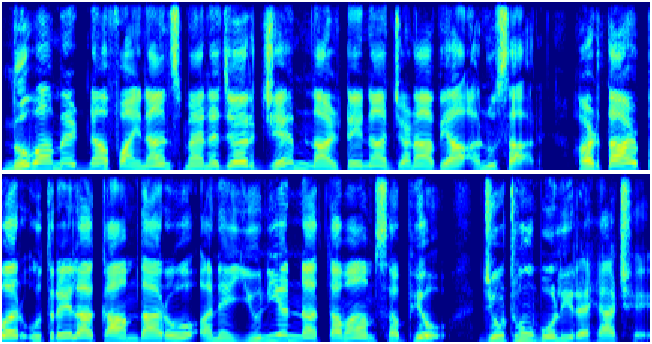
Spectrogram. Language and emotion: Gujarati, neutral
